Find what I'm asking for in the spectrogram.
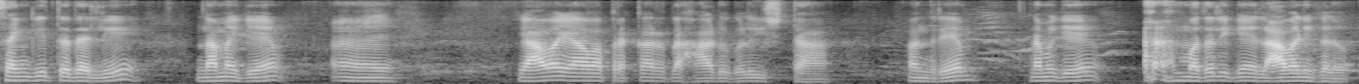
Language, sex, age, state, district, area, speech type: Kannada, male, 30-45, Karnataka, Vijayapura, rural, spontaneous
